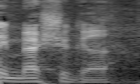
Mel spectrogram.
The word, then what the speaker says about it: Meshuggah: I say Meshuggah.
